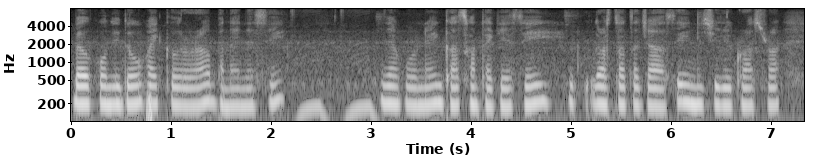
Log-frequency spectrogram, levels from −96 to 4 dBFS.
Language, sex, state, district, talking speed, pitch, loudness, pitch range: Nagamese, female, Nagaland, Dimapur, 165 wpm, 195 Hz, -18 LUFS, 185-200 Hz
